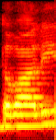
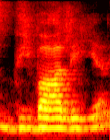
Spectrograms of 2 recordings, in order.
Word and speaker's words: Diwali: are lamps and then you said Dali it's diali you have to work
